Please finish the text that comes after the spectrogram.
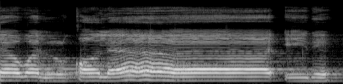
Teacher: قاف کو پر پڑھیں گے، حروف مستعلیہ میں سے ہے، لام میں مد متصل ہے، اسے 3-4 الف کے برابر کھینچیں گے۔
